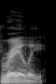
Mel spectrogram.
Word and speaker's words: Raleigh: Is it Raleigh? I believe that's how you say it. It's just Raleigh.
